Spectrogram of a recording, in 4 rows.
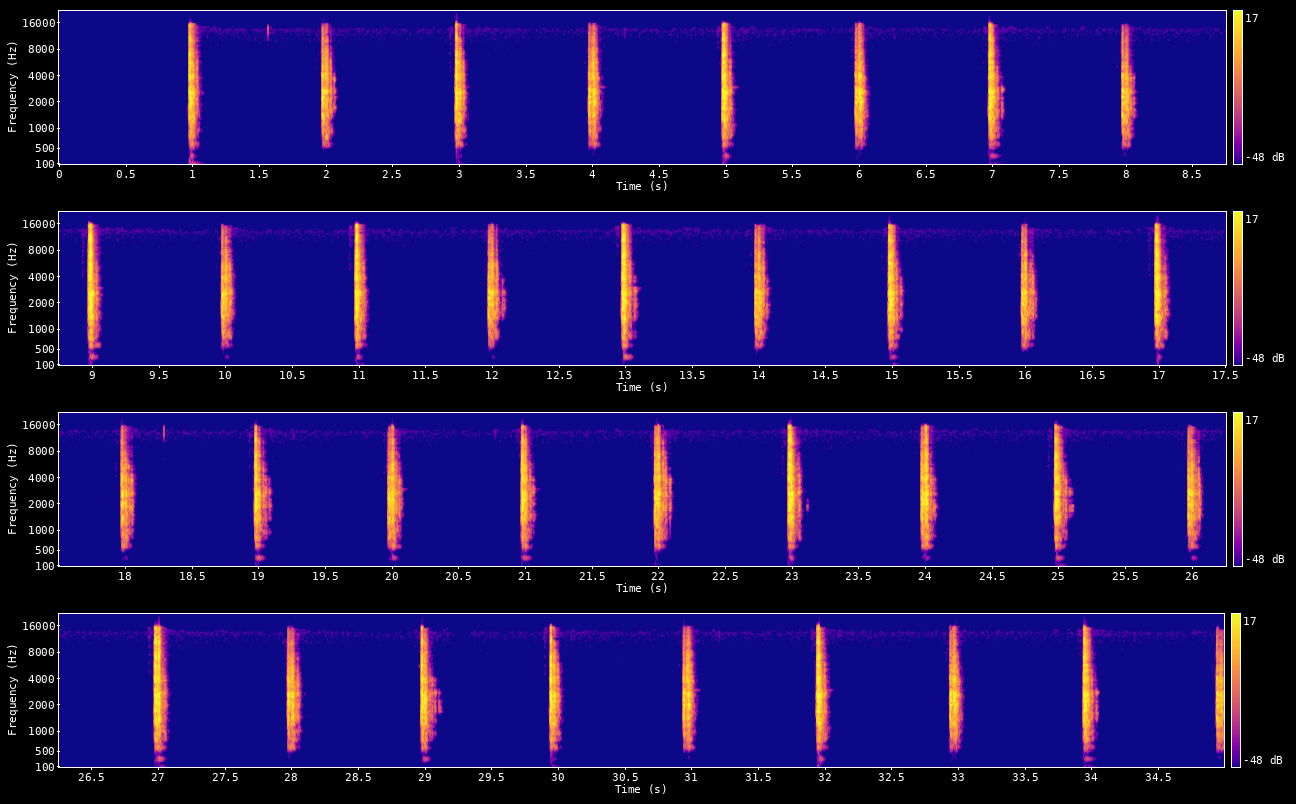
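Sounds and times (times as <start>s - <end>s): clock ticking: 1.0s - 1.2s, 1.9s - 2.2s, 2.9s - 3.2s, 3.9s - 4.2s, 4.9s - 5.2s, 5.9s - 6.2s, 6.9s - 7.2s, 7.9s - 8.2s, 8.9s - 9.2s, 9.9s - 10.2s, 10.9s - 11.2s, 11.9s - 12.2s, 12.9s - 13.2s, 13.9s - 14.2s, 14.9s - 15.2s, 16.0s - 16.2s, 16.9s - 17.2s, 17.9s - 18.2s, 18.9s - 19.2s, 19.9s - 20.2s, 20.9s - 21.2s, 21.9s - 22.2s, 22.9s - 23.2s, 23.9s - 24.2s, 24.9s - 25.2s, 25.9s - 26.2s, 26.9s - 27.2s, 27.9s - 28.2s, 28.9s - 29.2s, 29.9s - 30.1s, 30.9s - 31.1s, 31.9s - 32.1s, 32.9s - 33.1s, 33.9s - 34.2s.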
